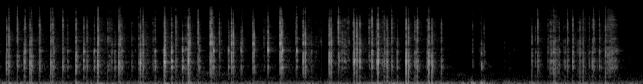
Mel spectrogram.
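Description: Fingernails tap and click rapidly on the buttons and shell of a hand-sized, hollow white plastic Xbox controller. The result is a dense run of short, sharp, bright clicks with almost no ring and a faint tone near 1.1 kHz. The tapping briefly thins out before picking back up toward the end.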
